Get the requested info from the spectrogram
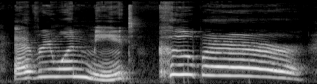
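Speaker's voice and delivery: high, loud, drawn-out introduction; thrilled child announcing with a flourish; excited announcement. Acted. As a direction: present the star with a long triumphant cry. Child proudly presents his dog.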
